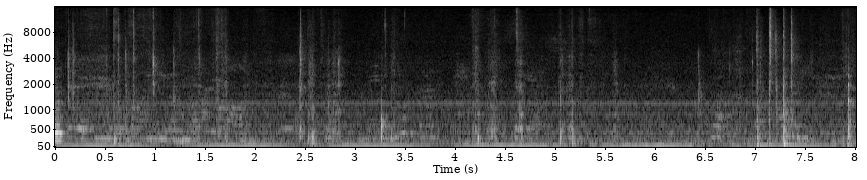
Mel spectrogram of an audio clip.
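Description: Scattered light clicks and taps of a plastic pitcher and spatula against a paper-lined soap mold as thick soap batter is poured in, with a cluster of taps near the end, over a steady low hum.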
